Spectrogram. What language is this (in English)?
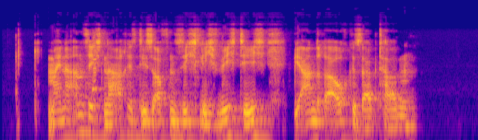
German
